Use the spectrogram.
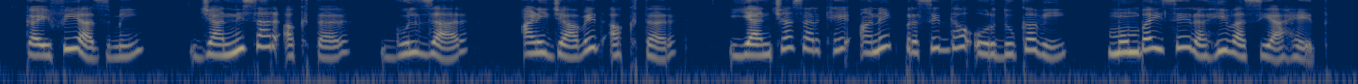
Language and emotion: Marathi, neutral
